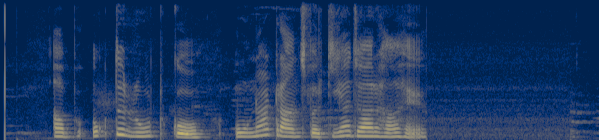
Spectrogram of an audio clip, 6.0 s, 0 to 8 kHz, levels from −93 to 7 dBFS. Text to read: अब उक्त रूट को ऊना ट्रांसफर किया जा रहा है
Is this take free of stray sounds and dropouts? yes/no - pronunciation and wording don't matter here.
yes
